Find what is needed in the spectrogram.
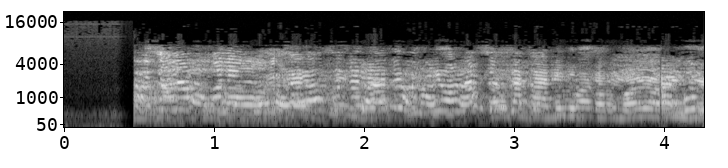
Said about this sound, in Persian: صدای گریه و ناله شماره از دختران محصل انستیتوت های طبی در افغانستان است که امروز پشت درهای بسته این انستیتوت ها قرار گرفتند.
